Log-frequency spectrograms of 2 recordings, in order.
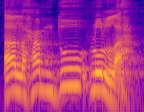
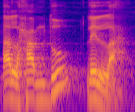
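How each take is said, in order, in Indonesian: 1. Huruf d memakai u dan huruf l memakai u. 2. Huruf d memakai u dan huruf l memakai i. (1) "bidhammid dali wal lami, dengan dhammanya dal dan lam" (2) "Ini yang disepakati"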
